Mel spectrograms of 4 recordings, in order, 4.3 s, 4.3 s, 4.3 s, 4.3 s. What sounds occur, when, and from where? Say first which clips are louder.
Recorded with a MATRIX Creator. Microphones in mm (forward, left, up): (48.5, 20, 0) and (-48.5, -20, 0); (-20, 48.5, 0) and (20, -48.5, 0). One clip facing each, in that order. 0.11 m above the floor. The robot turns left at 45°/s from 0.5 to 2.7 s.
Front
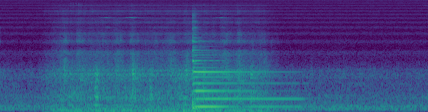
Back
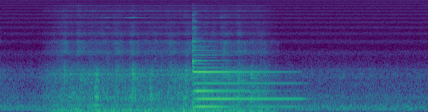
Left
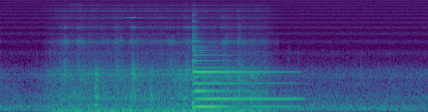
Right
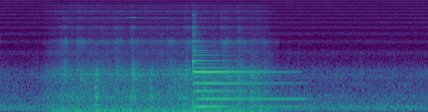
1.9 s a guitar: back 2 dB, left 2 dB; 60° left, 1.0 m; by 3.0 s 25° left, 1.0 m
